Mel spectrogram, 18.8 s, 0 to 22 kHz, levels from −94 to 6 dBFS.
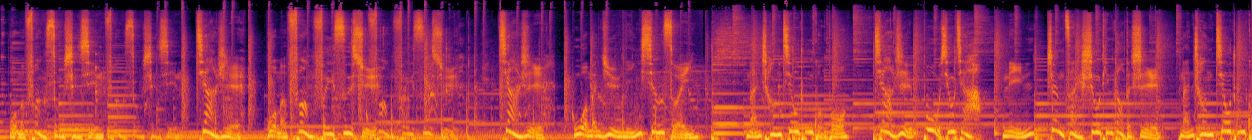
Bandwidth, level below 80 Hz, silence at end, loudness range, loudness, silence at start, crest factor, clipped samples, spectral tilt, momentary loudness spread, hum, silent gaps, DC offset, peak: over 20 kHz; -20 dBFS; 0 s; 2 LU; -11 LUFS; 0 s; 10 dB; under 0.1%; -4.5 dB/octave; 7 LU; none; none; under 0.1%; 0 dBFS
